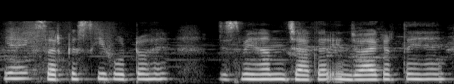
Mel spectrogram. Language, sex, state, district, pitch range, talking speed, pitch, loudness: Hindi, female, Uttar Pradesh, Lalitpur, 230-245 Hz, 160 wpm, 240 Hz, -16 LUFS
